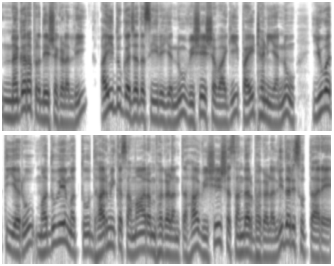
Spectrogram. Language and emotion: Kannada, neutral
